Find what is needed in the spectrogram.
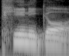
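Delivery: normal talking voice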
